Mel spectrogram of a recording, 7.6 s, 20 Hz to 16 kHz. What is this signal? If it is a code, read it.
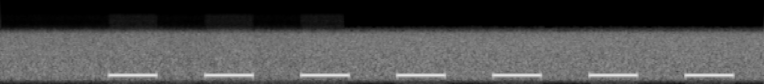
Telephone call progress tone (single-tone plan, as in Europe, Japan and elsewhere), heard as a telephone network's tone, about 420 Hz, 0.48 s on and 0.48 s off, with phone line noise. Busy tone.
